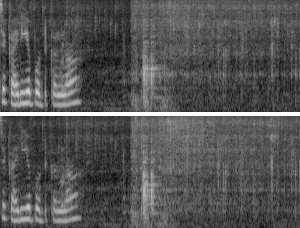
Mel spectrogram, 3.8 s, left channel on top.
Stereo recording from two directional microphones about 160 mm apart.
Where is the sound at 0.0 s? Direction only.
15° left (ahead or behind).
